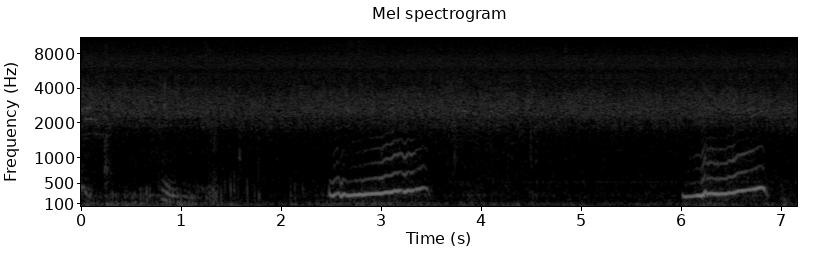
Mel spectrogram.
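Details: Snoring cat asleep, giving two soft whistled breaths that climb gently in pitch, each near a second long and about three and a half seconds apart, over a low rumbling background.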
